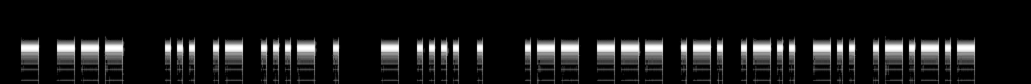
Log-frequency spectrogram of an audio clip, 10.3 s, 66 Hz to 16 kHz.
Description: Morse code, heard as a keyed tone, about 21 wpm, 700 Hz. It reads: TO SAVE THE WORLD.
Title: Sentences from Top 1600 Words 20wpm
